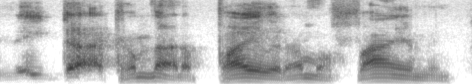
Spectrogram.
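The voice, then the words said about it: Put-on hard Brooklyn accent. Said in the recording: “in his hard Brooklyn accent”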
